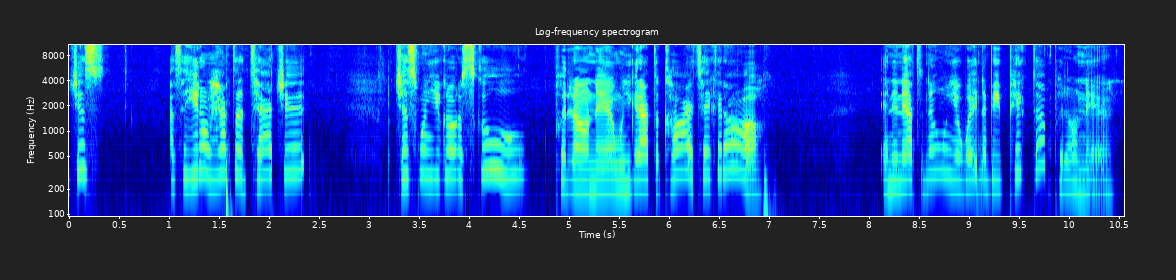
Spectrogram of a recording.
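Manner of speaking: patient mom instructing. Retold or imitated. Mother instructs son, raised pitch.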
